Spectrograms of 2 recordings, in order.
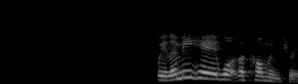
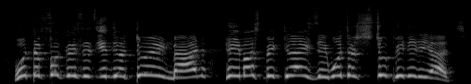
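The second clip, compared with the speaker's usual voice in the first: aggressive radio quote; 10 semitones higher than usual. Retold or imitated. Streamer voicing Perez's angry team radio, mock aggression. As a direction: spit it out like an angry racer on the radio. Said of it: "In that tone of aggression".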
